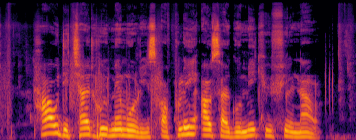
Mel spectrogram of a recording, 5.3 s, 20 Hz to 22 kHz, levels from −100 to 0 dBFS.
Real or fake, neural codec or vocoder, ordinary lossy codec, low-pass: real; none; none; 19.8 kHz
